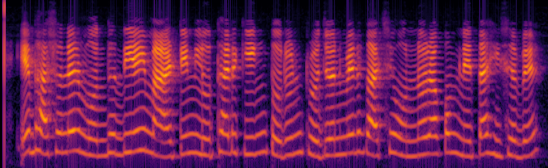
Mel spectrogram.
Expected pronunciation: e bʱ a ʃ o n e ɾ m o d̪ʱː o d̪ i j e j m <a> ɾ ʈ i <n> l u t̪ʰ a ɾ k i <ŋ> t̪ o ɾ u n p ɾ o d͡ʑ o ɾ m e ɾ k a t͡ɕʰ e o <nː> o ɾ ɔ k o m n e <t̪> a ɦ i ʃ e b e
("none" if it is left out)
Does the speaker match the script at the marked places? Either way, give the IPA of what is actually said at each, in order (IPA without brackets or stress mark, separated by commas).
a, n, ŋ, nː, t̪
